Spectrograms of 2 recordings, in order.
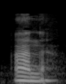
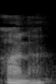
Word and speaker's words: Ana: Ana, like in Spanish. Which is just no But- different than Anna. I said Anna.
